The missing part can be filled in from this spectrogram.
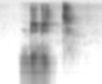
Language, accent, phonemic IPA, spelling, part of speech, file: French, France, /bi.bit/, bibitte, noun, LL-Q150 (fra)-bibitte.wav
- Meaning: 1. bug, critter 2. penis, dick, cock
